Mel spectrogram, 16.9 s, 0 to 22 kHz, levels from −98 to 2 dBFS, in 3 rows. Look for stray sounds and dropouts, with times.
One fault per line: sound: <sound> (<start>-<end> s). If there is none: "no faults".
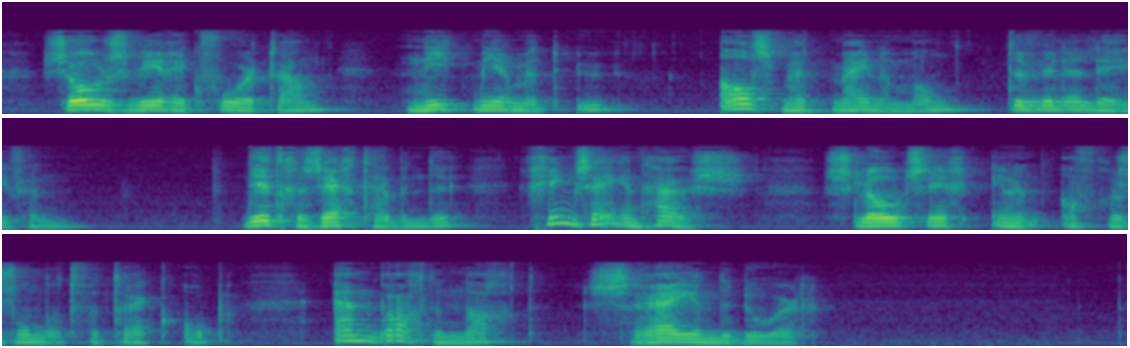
no faults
